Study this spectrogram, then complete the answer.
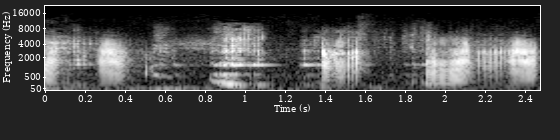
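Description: A comic fart sound effect mixes with burps: a quick run of buzzy, wet blurts and croaks packed into a couple of seconds, loud and close, with no speech.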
